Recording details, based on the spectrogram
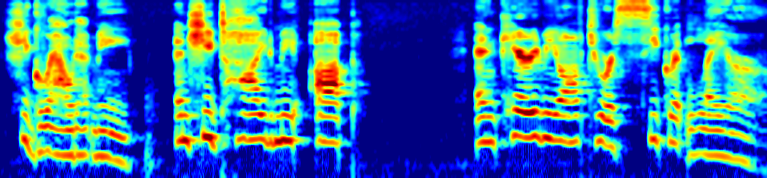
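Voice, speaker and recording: A woman's voice: mid-range voice, lively intonation, slow. Woman reading as an indignant little storybook beast. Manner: dramatic, aggrieved, emphatic. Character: small furry male beast, indignant, self-pitying and theatrical.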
